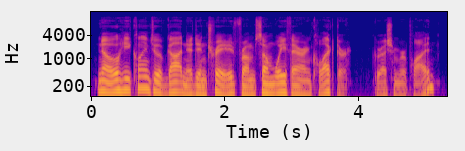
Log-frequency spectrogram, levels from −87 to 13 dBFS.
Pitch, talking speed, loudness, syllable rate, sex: 115 Hz, 170 wpm, -16 LUFS, 5.1 syllables/s, male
